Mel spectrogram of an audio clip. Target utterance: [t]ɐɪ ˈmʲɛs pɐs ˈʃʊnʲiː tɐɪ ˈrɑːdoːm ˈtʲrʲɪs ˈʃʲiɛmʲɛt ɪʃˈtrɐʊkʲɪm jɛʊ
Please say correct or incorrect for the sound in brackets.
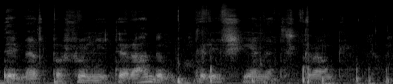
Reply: correct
